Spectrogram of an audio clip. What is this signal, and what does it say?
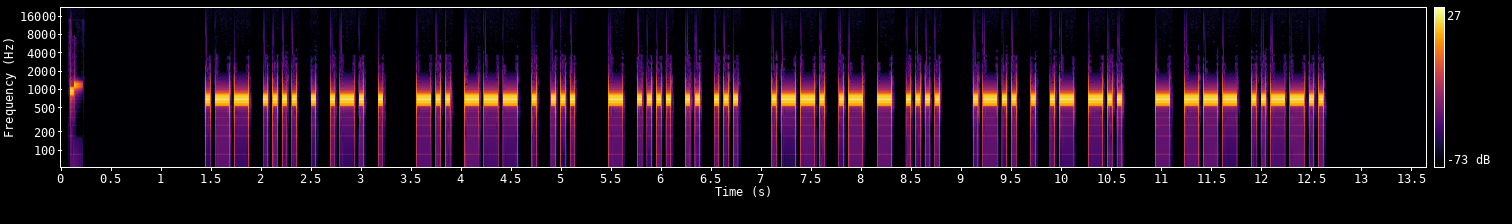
Morse code, heard as a keyed tone, about 25 wpm, 700 Hz. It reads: WHERE DOES THIS PATH LEAD TO?
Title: Sentences from Top 1400 Words 25wpm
